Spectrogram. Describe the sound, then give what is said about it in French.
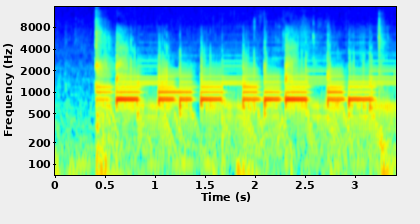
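Bright electronic beeps repeat in a quick, steady rhythm within a music track played on Radio Campus 88.3, each tone starting sharply and held briefly over a low, buzzing backdrop, loud and with no voices. “Ça fait des bips.”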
